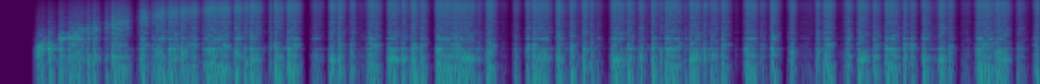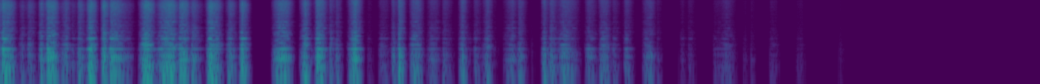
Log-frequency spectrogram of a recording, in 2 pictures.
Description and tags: ae radiation
Created in Reason using the Thor synthesizer
grain, granular, synth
